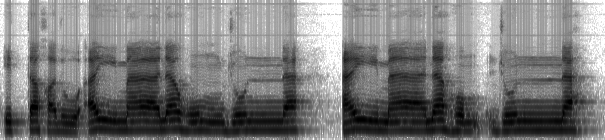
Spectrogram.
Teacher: الميم في أيمانهم ميم ساكنة، أتى بعدها حرف الجيم، وقلنا الجيم من حروف الإظهار · وأما بقية الحروف الهجائية فهي من حكم الإظهار الشفوي، ويسمى إظهارا شفويا لخروج الميم الساكنة المظهرة من الشفتين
